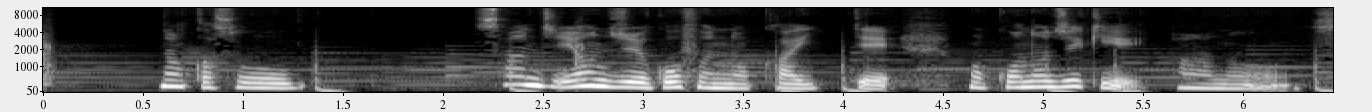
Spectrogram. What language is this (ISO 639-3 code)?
jpn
